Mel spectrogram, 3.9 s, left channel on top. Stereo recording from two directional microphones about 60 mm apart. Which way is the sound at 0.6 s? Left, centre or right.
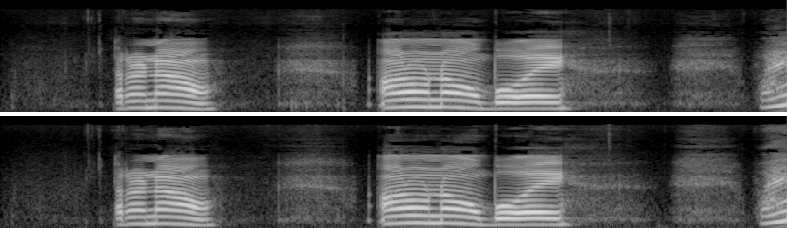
Right.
